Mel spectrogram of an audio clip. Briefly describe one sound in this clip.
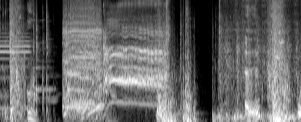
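A cartoon character speaks in a high, excited voice.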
